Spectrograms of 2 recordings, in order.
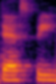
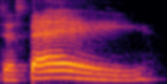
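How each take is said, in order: First: The name is said in a plain accent. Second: The name is said in a Texas accent. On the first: "Instead of saying Despy" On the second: "I love the Texas accent"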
